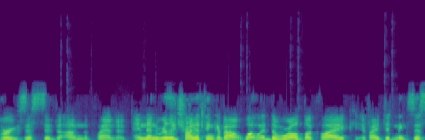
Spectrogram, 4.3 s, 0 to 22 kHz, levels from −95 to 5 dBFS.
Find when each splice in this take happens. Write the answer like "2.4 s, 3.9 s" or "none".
1.3 s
